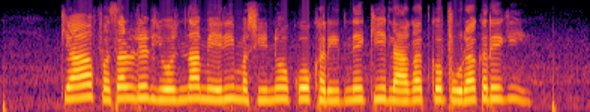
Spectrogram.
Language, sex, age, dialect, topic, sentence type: Hindi, female, 18-24, Awadhi Bundeli, agriculture, question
